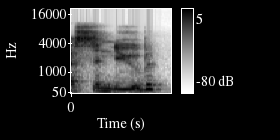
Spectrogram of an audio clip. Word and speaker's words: Sinube: Um, his name is Tara Sinub. Sinub, yeah, Tara Sinub. I don't think it's pronounced Sinube. There's like a silent e at the end.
